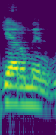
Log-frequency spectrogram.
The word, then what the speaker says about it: Gettleman: You had David Gettleman. Did I say that right? David Gettleman. Yeah, yep. David Gettleman.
